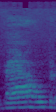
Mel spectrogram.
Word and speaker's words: Valdosta: One of them name was Valdosta, V-A-L-D apostrophe Osta, A-O-S-T-A, pronounced Valdosta.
